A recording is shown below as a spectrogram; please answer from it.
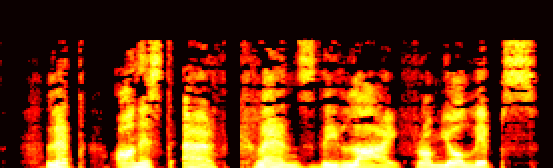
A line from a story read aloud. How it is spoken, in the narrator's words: she shouted triumphantly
